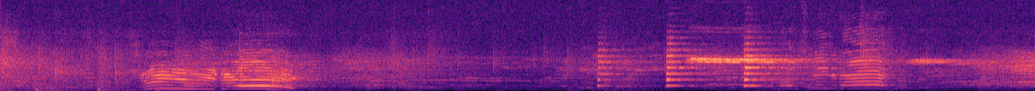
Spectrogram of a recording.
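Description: Athletic shoes squeak on a hard court floor.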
